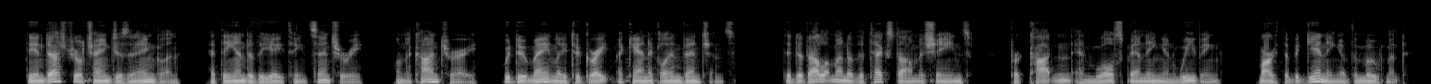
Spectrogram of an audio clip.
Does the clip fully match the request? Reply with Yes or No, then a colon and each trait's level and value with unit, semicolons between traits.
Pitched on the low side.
Yes: very low, 85 Hz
